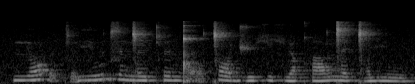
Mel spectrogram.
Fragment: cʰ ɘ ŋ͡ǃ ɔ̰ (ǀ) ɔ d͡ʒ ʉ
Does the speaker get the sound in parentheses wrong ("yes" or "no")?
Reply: no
